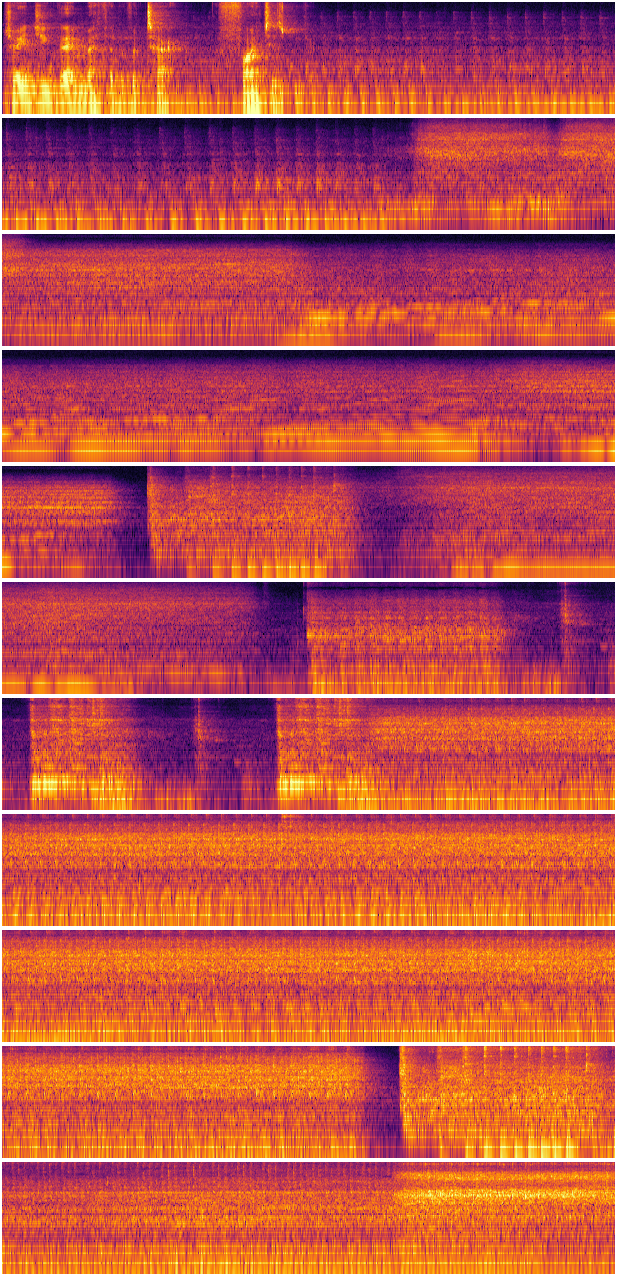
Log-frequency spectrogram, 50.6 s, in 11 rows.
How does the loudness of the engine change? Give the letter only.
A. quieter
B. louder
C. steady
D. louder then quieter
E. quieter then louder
B.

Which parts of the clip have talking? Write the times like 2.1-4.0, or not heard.
0.0-2.4.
